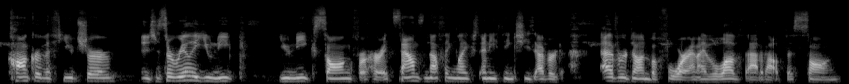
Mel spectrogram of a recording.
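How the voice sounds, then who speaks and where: A man's voice: medium pitch, pushed and bright, no room sound, rough recording. A man giving a casual, enthusiastic spoken album review, talking freely with many fillers and restarts.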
